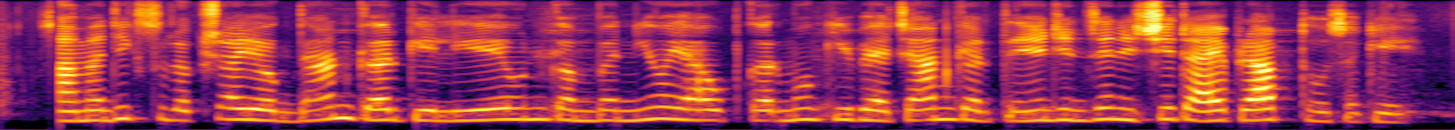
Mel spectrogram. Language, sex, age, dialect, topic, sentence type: Hindi, female, 46-50, Hindustani Malvi Khadi Boli, banking, statement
